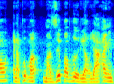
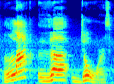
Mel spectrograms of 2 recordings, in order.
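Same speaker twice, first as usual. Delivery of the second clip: very slow, drawn out command; slow emphatic order; 4 dB louder, much slower than usual. Retold or imitated. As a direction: spell it out firmly. Repeated order, slowed.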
